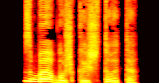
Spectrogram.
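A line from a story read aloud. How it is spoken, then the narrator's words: Forced out. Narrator (Russian): выдавила я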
